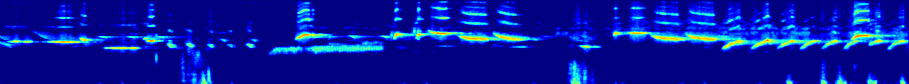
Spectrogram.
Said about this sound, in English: The sweet, clear song of the male was a people's favorite, and it begins with a few distinctive whistled notes and ends with a series of downward notes known as a trill.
